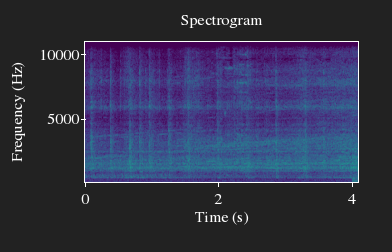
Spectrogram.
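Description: Action-film trailer soundtrack playing from a TV speaker: a steady rushing hiss with faint ticks scattered through it.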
